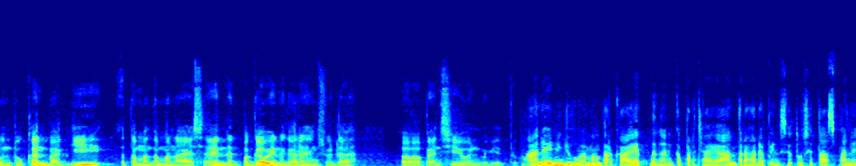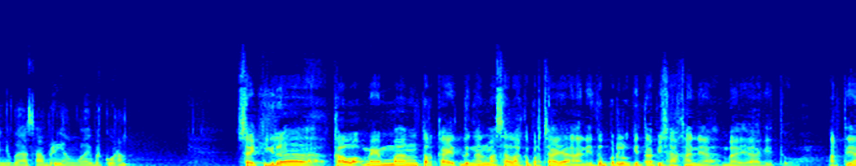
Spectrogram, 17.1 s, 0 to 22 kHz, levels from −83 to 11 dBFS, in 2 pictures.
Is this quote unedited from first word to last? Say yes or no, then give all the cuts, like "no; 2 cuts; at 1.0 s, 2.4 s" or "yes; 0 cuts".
no; 1 cut; at 5.2 s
